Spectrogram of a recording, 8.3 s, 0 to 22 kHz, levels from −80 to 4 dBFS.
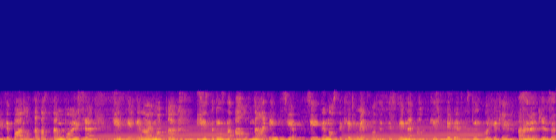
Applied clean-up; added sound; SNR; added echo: none; Wind instrument, woodwind instrument; 13 dB; reverberation time 0.7 s.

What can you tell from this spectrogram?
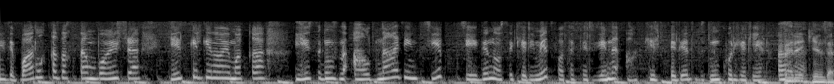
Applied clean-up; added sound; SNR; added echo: none; none; none; none.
